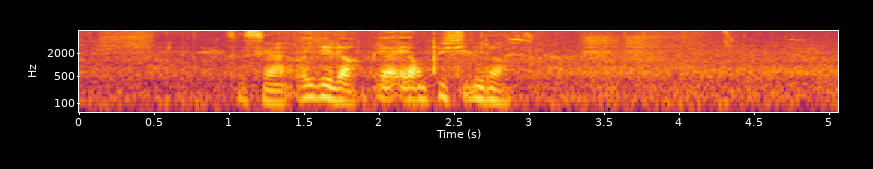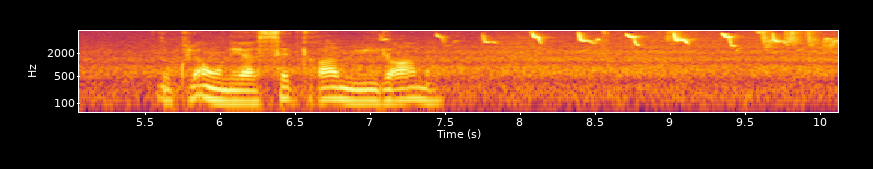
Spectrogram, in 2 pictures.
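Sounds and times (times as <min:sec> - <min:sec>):
low steady rumble: 0:00.0 - 0:10.1
Cetti's warbler singing: 0:00.7 - 0:05.1, 0:07.0 - 0:10.1
speech: 0:01.1 - 0:03.0, 0:05.6 - 0:07.6.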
